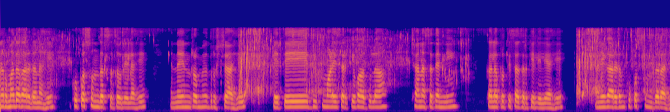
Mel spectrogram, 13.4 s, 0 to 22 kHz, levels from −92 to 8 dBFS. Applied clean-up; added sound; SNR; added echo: none; Liquid; 11 dB; none.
